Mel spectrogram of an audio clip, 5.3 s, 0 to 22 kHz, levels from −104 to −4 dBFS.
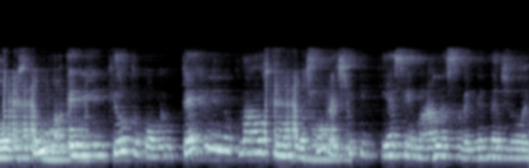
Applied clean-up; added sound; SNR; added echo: neural mask model DeepFilterNet 3.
